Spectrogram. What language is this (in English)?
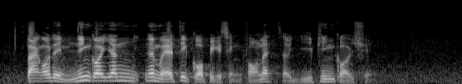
Cantonese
